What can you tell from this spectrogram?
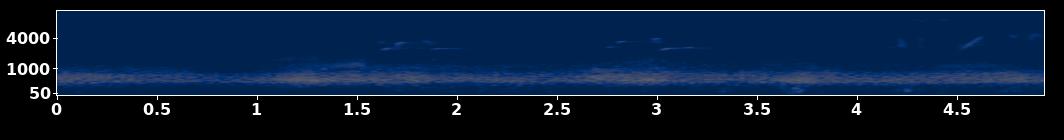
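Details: Frog chorus at a pond on an Estonian farmstead in spring: a dense, steady croaking hum that swells around the first and third seconds, with thin high bird chirps and twitters scattered above.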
